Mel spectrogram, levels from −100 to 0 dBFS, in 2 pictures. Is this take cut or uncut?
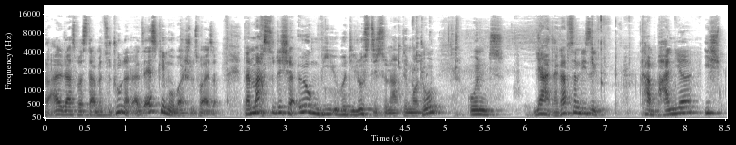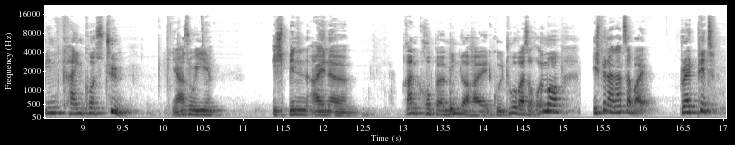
cut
